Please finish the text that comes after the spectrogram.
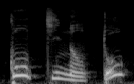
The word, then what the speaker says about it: continentaux: Okay, so les climats continentaux, remember, final X not pronounced, and then this A-U together, they give you the sound O, okay?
